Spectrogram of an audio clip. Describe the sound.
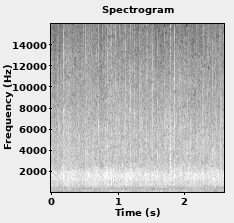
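An audience applauds to welcome a speaker onto the stage, a steady, dense patter of clapping that stays fairly faint and even throughout.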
